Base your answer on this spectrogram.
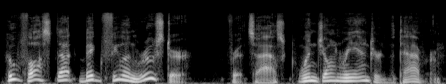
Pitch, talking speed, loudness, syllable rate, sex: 150 Hz, 175 wpm, -17 LUFS, 5.2 syllables/s, male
